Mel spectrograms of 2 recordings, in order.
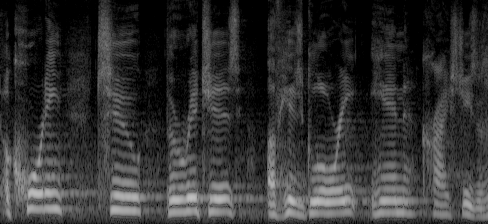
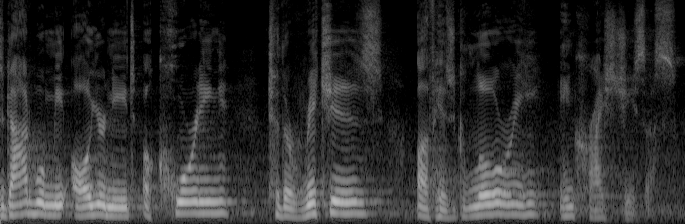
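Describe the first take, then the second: First: Slow reading that punches "According"; stress on According. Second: Slow full verse reading. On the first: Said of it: "Paul doesn't stop there". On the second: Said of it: "look at the entirety of the verse". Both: Shown as a demonstration.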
